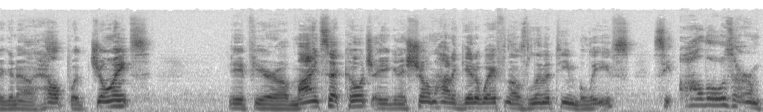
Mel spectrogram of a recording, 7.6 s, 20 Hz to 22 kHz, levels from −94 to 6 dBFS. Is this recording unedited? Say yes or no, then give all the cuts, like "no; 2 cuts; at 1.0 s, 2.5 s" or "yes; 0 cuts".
yes; 0 cuts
